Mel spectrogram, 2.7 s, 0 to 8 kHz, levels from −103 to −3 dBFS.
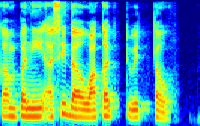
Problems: low volume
